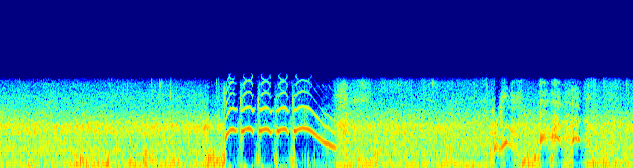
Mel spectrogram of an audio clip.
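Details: Two dogs chasing each other in a back yard, happy after a good walk: a quick burst of about six sharp, high yipping barks ending in a falling whine, later a few fainter yelps, with background noise throughout.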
